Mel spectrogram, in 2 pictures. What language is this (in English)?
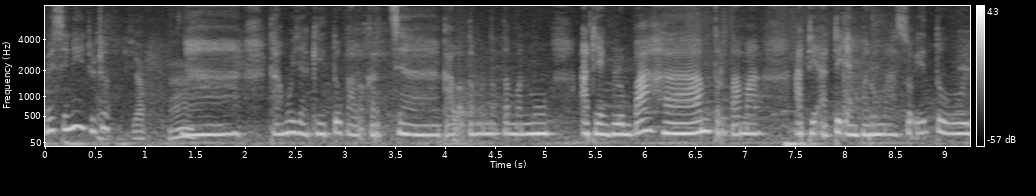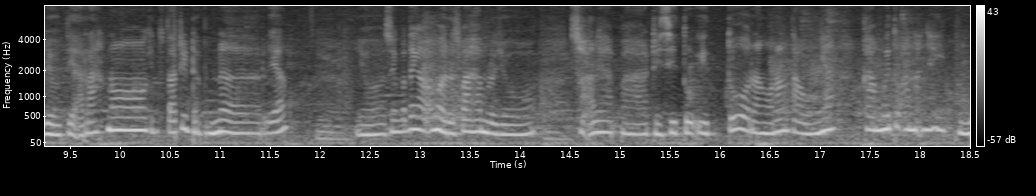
Indonesian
